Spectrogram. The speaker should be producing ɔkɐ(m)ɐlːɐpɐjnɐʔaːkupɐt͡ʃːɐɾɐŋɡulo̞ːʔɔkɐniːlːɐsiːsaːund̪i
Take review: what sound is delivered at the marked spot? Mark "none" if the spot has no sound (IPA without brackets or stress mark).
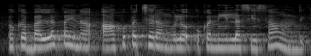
b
